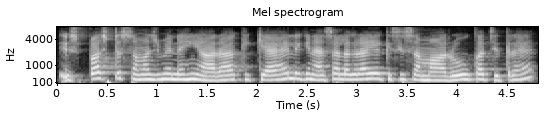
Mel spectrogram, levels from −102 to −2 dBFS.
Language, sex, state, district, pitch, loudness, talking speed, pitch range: Hindi, female, Uttar Pradesh, Lucknow, 260 Hz, -12 LUFS, 260 wpm, 240-275 Hz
